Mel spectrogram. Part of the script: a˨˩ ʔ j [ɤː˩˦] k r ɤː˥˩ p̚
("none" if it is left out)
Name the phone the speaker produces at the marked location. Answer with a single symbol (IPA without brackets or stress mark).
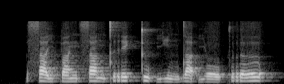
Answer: oː˩˦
